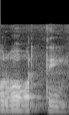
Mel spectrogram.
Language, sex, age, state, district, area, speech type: Odia, male, 45-60, Odisha, Kandhamal, rural, read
